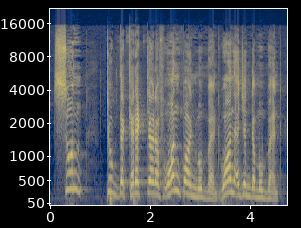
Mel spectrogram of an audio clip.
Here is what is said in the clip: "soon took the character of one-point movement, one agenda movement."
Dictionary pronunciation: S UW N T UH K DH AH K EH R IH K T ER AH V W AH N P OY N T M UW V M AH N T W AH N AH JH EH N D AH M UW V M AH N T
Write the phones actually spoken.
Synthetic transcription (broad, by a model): S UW N T UH K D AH K EH R IH K T ER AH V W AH N P OY N T M UW V M AH N T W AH N AH JH EH N D AH M UW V M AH N T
